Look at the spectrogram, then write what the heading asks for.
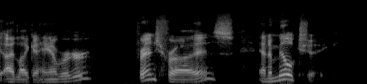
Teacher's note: milkshake we might use a little bit more rising and falling intonation because that's the end of that particular group so again we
